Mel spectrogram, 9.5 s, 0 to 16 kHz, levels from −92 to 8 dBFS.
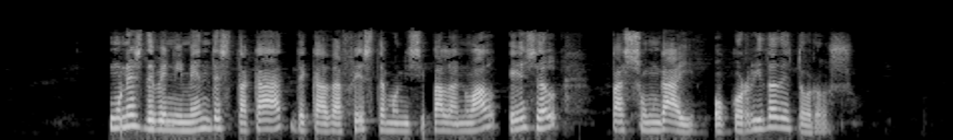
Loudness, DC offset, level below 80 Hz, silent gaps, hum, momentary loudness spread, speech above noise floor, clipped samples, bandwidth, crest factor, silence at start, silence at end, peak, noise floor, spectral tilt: -18 LUFS; under 0.1%; -62 dBFS; none; none; 7 LU; 67 dB; under 0.1%; 8 kHz; 18 dB; 1.1 s; 1.05 s; 0 dBFS; -85 dBFS; -4 dB/octave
